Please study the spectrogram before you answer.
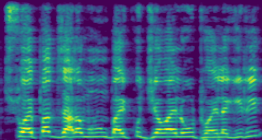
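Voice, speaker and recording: A man preaching a humorous devotional sermon, telling a story in a lively, playful way and teasing the audience. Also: sits high, fast. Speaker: kirtan preacher.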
